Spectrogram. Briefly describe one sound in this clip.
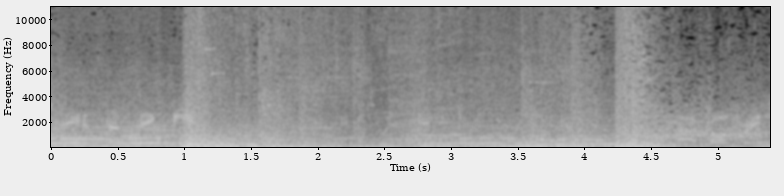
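A car crashes into another car with a loud metallic bang.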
